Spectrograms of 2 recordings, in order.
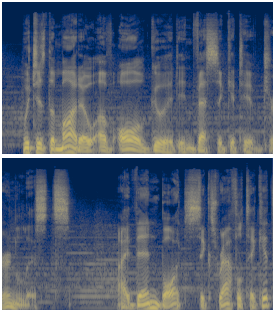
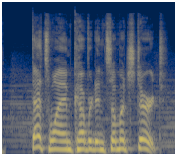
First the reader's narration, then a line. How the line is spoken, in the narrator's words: he barked, still looking at the ground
